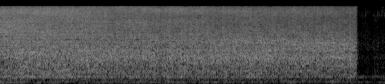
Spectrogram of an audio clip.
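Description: Potatoes and greens frying in a pan hiss loudly as a splash of water is added, a dense, steady sizzle that cuts off abruptly near the end.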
